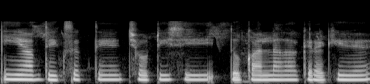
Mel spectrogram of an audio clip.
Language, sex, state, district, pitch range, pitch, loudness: Hindi, female, Punjab, Kapurthala, 215-220 Hz, 215 Hz, -15 LUFS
